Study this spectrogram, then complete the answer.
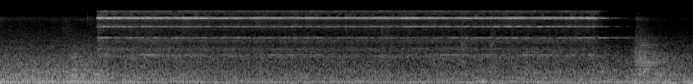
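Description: A man speaks into a microphone, heard through a loudspeaker in an echoing space.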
